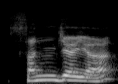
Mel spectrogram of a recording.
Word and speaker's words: Sanjaya: End of the chavarga, try to pronounce Sanjaya and watch what you pronounce before the ja. That is nya, Sanjaya.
